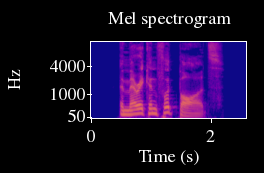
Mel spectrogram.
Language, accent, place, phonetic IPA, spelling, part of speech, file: German, Germany, Berlin, [ɛˈmɛʁɪkn̩ ˈfʊtboːls], American Footballs, noun, De-American Footballs.ogg
- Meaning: genitive singular of American Football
